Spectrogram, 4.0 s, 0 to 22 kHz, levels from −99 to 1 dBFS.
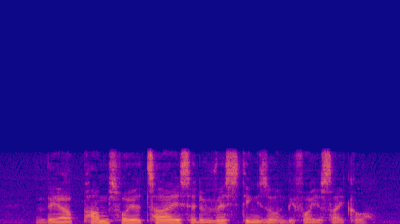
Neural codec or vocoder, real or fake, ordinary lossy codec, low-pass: codec, 16 kHz, 16 kbps, FunCodec, trained on Chinese and English, 50 frames a second; fake; none; 7.2 kHz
